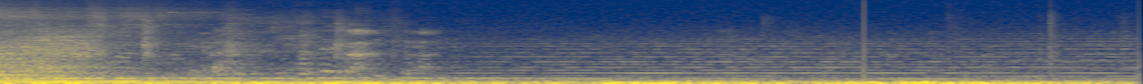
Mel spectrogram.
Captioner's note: family laughing in background; soft dramatic music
